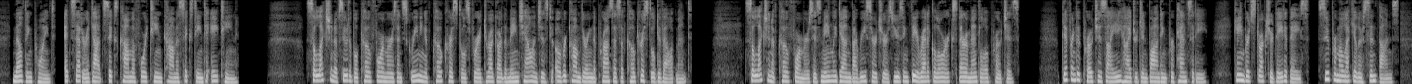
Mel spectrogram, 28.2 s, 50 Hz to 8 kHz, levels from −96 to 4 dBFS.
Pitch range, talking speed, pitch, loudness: 145-165 Hz, 120 wpm, 155 Hz, -23 LUFS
